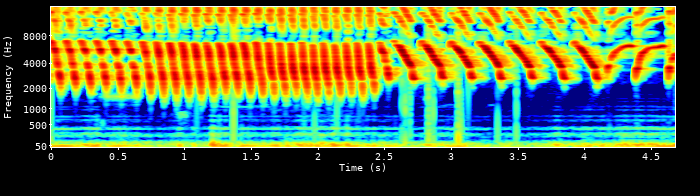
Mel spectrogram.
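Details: Canary song as a training master for canaries that stopped singing; a long fast trill of about thirty evenly repeated downward notes, followed by slower looping whistled phrases.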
